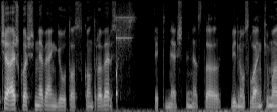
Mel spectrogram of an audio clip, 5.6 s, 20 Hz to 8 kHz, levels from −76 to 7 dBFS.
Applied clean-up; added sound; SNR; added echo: neural diffusion model UNIVERSE++.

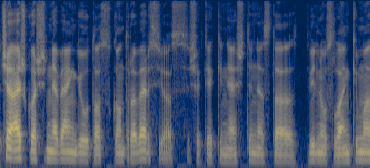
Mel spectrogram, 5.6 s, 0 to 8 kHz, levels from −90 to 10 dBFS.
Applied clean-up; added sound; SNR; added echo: none; none; none; none.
